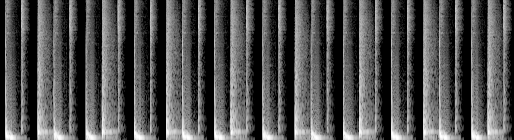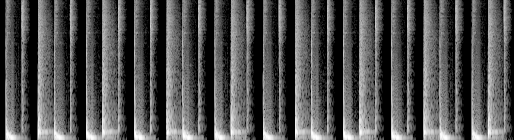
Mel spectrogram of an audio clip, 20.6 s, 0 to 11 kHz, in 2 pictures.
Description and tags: Drum loop made in LMMS. 140 BPM. Sounds kinda like "This is How We Do It" lol. Do whatever you like with it and make it amazing!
